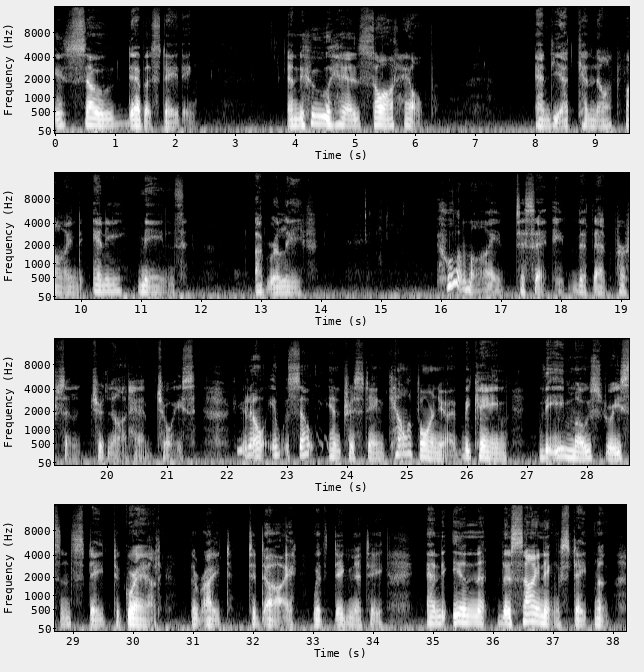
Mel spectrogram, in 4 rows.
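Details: Woman, a longtime radio host, with spasmodic dysphonia first diagnosed in 1998, treated every four months with botulinum toxin injections into the vocal cords; spasmodic dysphonia.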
